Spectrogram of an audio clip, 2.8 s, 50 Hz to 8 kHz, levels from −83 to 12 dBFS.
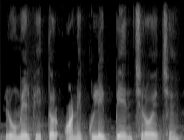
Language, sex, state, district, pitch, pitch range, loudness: Bengali, male, West Bengal, Cooch Behar, 120 Hz, 115-130 Hz, -18 LUFS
